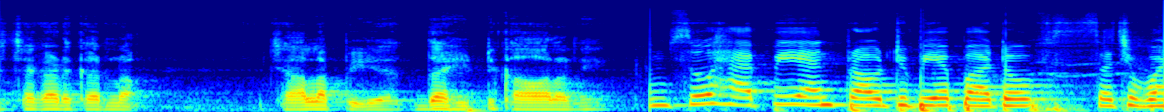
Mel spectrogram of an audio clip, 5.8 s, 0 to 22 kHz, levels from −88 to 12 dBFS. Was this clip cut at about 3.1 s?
yes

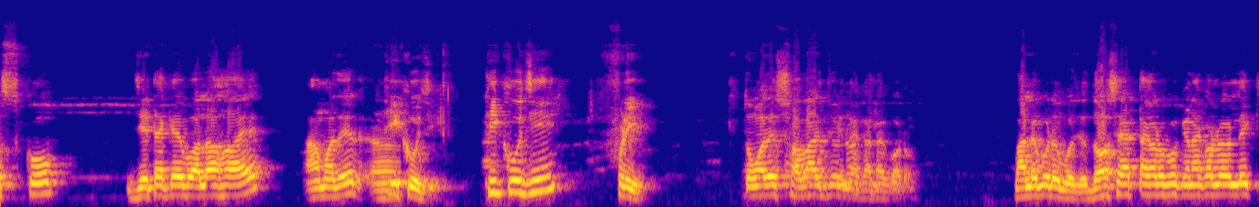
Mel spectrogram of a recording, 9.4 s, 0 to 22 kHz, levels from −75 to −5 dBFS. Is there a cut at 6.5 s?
yes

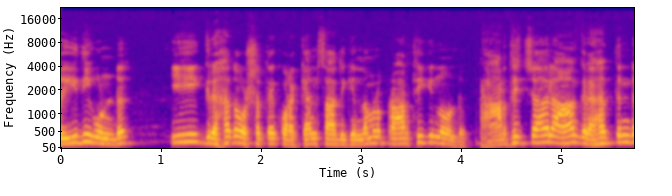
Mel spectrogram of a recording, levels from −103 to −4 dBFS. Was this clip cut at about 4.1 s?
yes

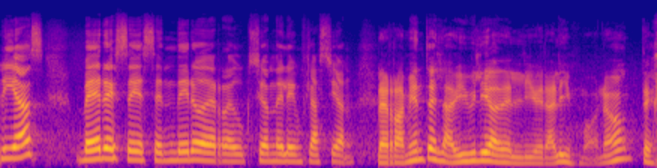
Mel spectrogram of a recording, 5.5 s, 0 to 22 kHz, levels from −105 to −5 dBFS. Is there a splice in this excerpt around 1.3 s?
no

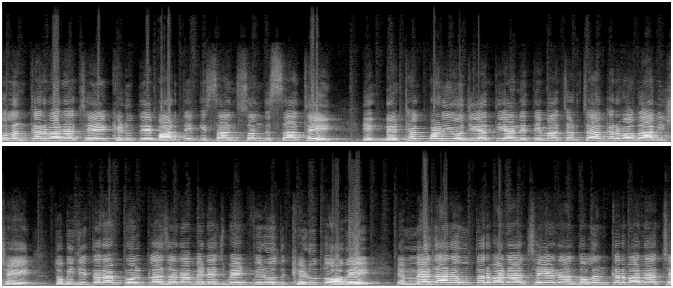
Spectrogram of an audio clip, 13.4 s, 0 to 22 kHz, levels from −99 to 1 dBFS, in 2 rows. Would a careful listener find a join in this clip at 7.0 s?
no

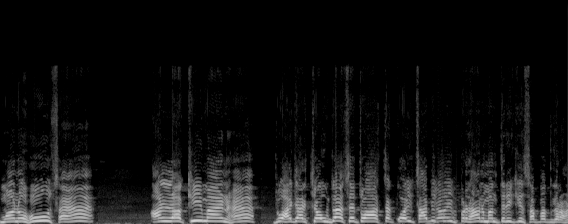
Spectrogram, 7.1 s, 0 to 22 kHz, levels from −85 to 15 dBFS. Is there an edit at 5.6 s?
yes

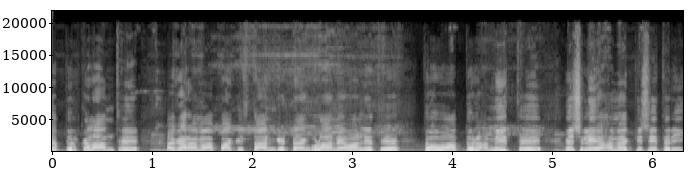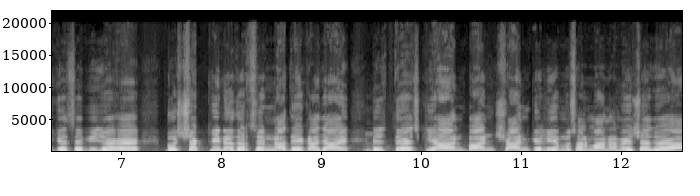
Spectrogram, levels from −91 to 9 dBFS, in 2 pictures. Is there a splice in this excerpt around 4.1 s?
no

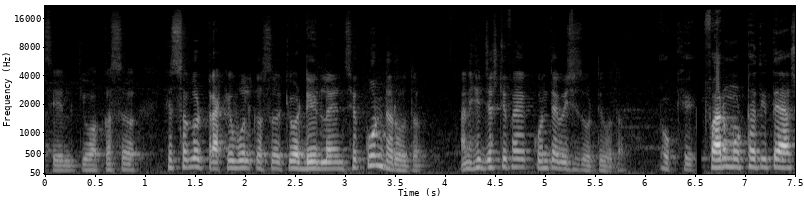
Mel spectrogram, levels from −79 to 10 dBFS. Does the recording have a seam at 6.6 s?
yes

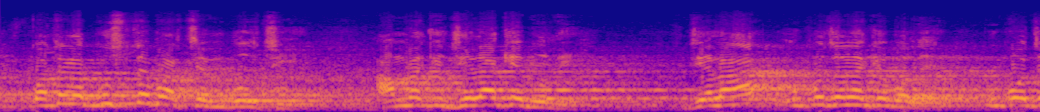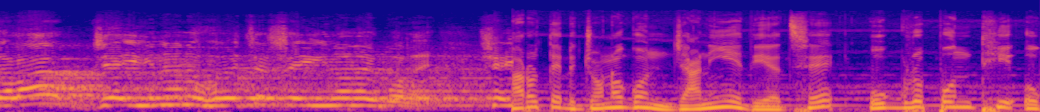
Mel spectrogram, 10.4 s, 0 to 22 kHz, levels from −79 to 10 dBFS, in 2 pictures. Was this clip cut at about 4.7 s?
no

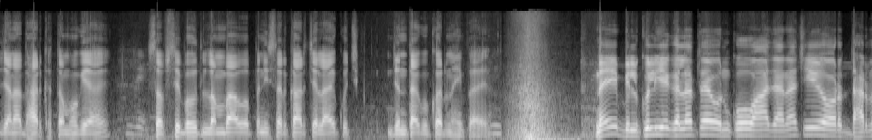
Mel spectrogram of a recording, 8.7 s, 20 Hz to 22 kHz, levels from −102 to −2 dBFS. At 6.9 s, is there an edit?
no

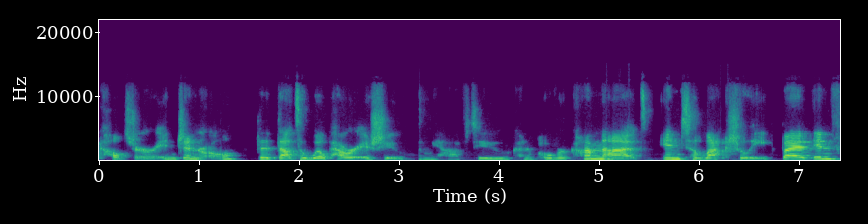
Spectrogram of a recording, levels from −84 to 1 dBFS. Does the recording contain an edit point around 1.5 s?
no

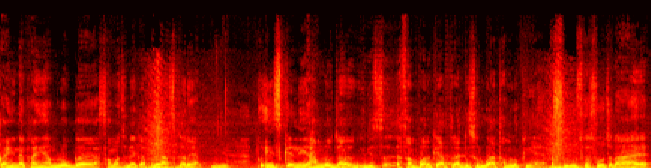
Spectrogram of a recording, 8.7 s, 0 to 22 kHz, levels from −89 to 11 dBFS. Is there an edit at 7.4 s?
yes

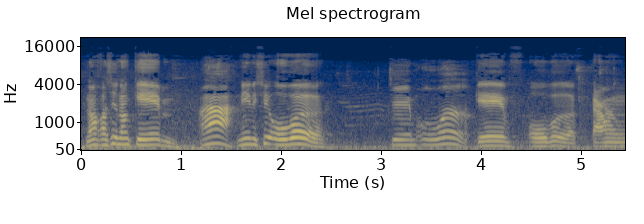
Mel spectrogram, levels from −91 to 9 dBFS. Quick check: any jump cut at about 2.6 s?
no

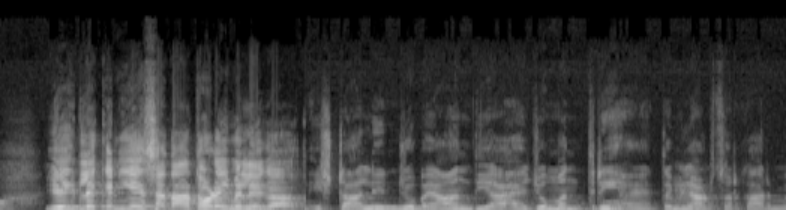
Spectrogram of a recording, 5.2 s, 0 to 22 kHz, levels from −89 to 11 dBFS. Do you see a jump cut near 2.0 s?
yes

